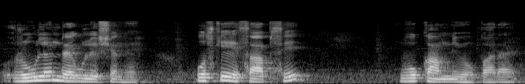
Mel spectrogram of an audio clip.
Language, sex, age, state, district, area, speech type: Hindi, male, 30-45, Rajasthan, Jaipur, urban, spontaneous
